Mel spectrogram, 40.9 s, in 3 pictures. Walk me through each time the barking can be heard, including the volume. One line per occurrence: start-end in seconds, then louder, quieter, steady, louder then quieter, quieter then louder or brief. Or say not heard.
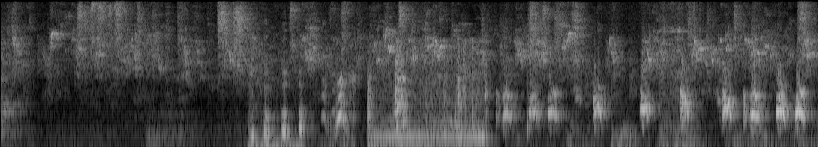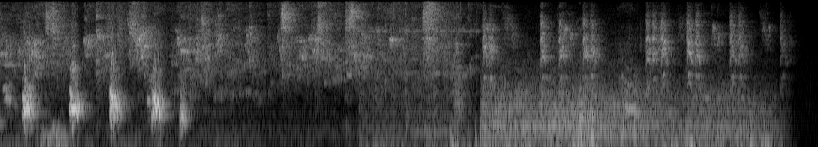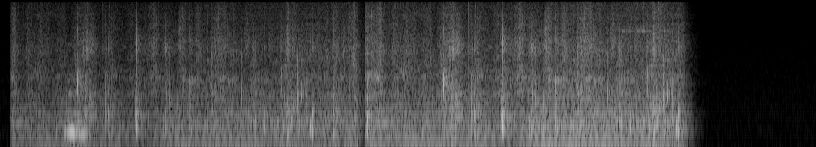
5.3-16.8 louder.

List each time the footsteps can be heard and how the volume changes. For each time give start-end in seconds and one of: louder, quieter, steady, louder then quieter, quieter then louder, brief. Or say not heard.
27.4-38.7 louder.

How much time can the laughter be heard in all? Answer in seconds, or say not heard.
2 s.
